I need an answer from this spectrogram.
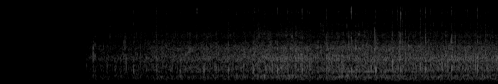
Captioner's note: audience clapping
